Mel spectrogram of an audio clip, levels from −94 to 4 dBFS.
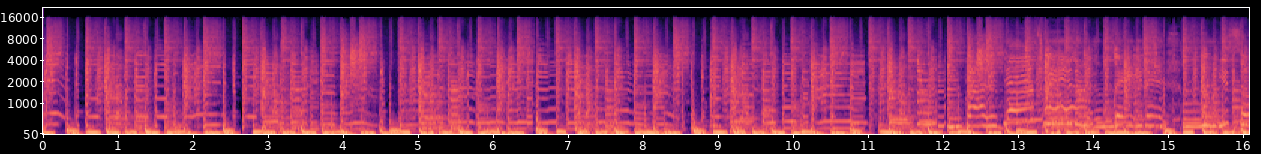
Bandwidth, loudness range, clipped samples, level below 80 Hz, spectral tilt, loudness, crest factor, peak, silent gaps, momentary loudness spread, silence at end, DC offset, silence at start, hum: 16 kHz; 1 LU; under 0.1%; -22 dBFS; -4.5 dB/octave; -19 LUFS; 16 dB; -2 dBFS; none; 3 LU; 0 s; under 0.1%; 0 s; none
